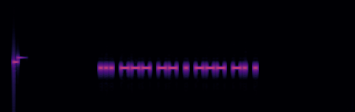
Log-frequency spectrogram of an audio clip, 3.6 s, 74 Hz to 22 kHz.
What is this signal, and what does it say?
Morse code, heard as a keyed tone, about 46 wpm, 700 Hz. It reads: SOMEONE
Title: Sentences from Top 600 Words - New Word Drill - 45wpm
